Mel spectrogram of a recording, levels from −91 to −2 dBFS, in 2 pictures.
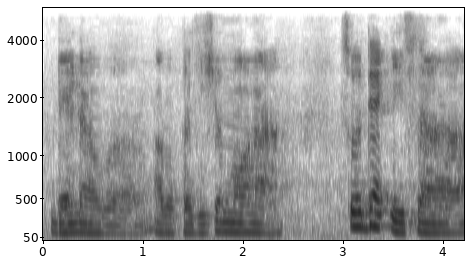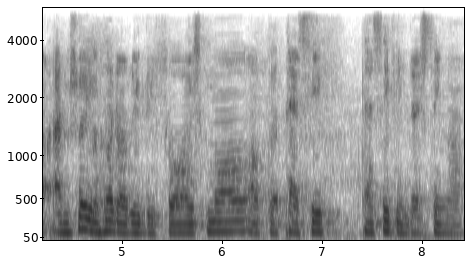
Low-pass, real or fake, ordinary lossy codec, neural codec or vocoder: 5.4 kHz; fake; Opus, 64 kbps; codec, 44.1 kHz, 3.4 kbps, Pupu-Codec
